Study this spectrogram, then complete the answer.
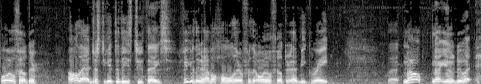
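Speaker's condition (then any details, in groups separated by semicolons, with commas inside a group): No condition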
